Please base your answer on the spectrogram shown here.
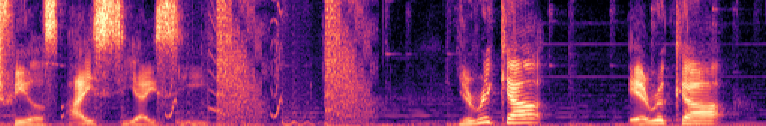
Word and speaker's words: Eureka: Eureka Erica E K. No, don't call me like that, Barisu. Please don't don't call me like that. My name is Eureka, not Urki.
